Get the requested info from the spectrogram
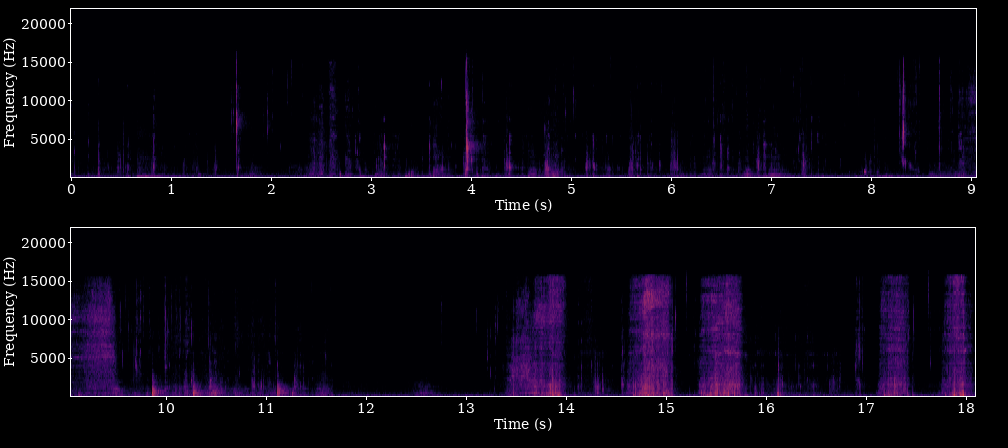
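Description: Close-miked chewing of creamy shrimp penne pasta, wet mouth sounds coming in bouts, with scattered sharp clicks of wooden chopsticks and spoon against the pan.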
